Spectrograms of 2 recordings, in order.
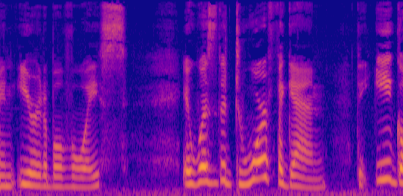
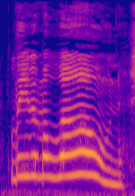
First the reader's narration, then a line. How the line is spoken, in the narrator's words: shouted Rose Red boldly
